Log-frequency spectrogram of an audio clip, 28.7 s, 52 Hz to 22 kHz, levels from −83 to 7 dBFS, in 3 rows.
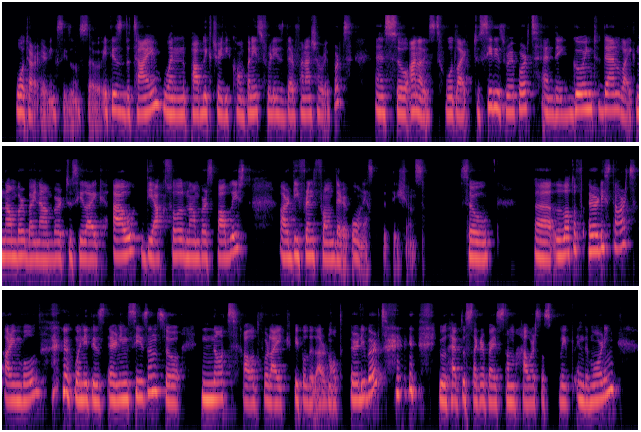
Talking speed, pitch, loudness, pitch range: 180 wpm, 185 Hz, -29 LUFS, 175-210 Hz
